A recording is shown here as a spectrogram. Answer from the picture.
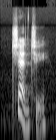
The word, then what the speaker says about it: Cenci: Beatrice Cenci. It's Italian. C-E-N-C-I. I looked up how to say it, and that was it.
